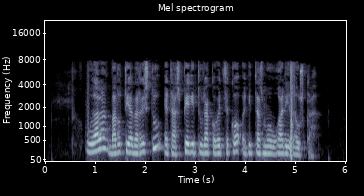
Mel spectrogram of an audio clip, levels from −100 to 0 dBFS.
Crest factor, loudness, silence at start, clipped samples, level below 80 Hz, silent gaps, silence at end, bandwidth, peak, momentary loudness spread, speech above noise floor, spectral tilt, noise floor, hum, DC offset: 20 dB; -31 LUFS; 0.8 s; under 0.1%; -66 dBFS; none; 0.65 s; 8.2 kHz; -12 dBFS; 7 LU; 46 dB; -4.5 dB/octave; -77 dBFS; none; under 0.1%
